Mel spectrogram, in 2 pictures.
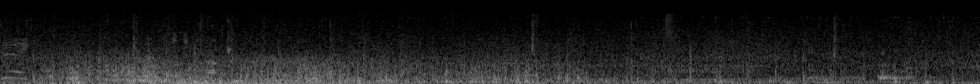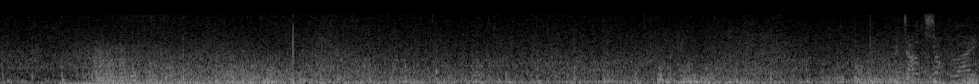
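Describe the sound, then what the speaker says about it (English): Heavy rain and thunder in The Witcher 3 downpour: a dense, continuous roar of rain with rolling thunder swelling twice, loud and enveloping throughout, with no clear voices. "This downpour's a bastard in it."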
